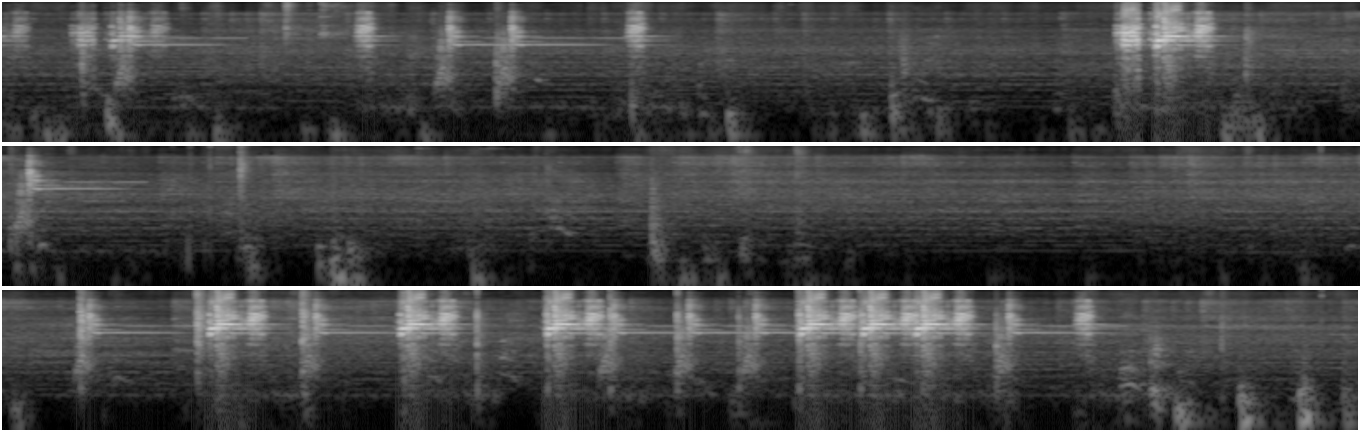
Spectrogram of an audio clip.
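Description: Sharp metallic clangs over a music bed, each clang ringing at the same high pitches. A few come in the first five seconds and a loud pair follows around nine to eleven seconds. A dense, loud flurry runs from about twenty-one seconds to near the end.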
